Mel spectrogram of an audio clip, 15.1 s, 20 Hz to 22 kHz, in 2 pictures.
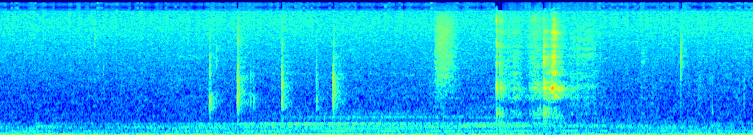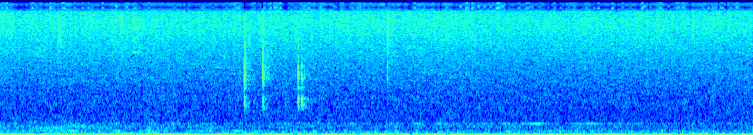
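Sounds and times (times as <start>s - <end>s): clattering scrape: 4.4s - 6.1s.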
